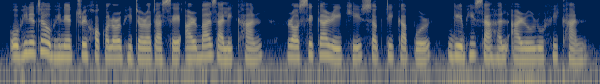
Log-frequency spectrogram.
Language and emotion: Assamese, neutral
